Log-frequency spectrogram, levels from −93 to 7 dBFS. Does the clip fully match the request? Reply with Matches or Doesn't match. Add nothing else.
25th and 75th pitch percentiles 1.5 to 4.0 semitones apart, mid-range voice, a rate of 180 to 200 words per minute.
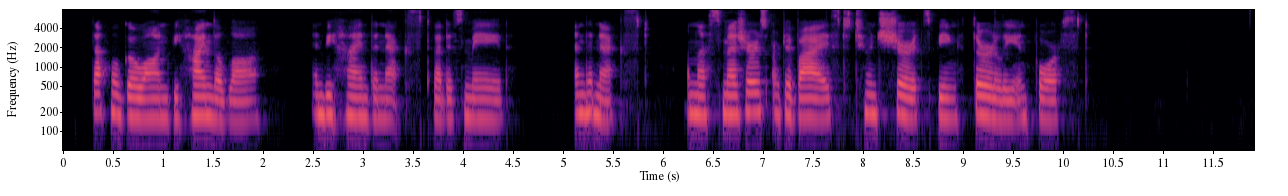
Doesn't match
